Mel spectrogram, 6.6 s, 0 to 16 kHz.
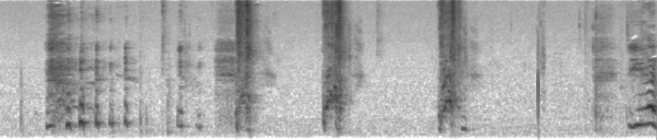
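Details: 10-week-old puppy sneezing fit, owner wonders about allergies: several short, sharp sneezes about a second apart, with a person's voice between.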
